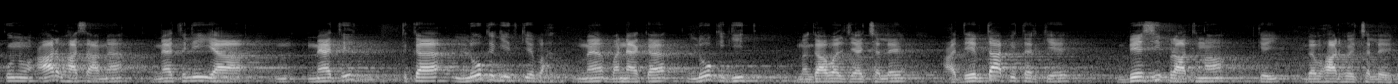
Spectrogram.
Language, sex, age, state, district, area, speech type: Maithili, male, 45-60, Bihar, Supaul, rural, spontaneous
